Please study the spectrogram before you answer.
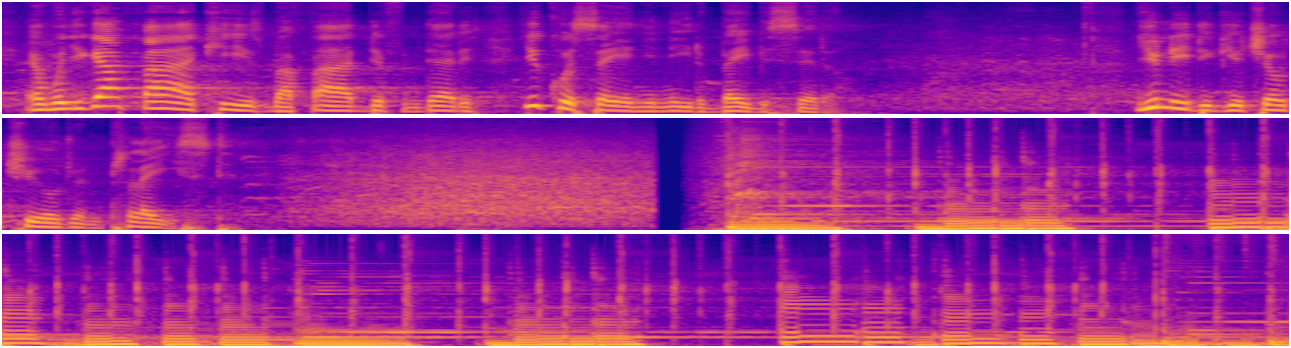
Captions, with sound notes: And when you got five kids by five different daddies, you quit saying you need a babysitter. You need to get your children placed. (audience laughing) (hip upbeat music)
